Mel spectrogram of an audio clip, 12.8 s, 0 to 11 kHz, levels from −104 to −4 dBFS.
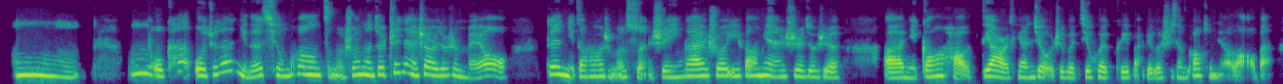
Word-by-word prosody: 嗯， 245 Hz, -5 st, +2 dB, 0.5 s
嗯。 295 Hz, +1 st, -1 dB
我 220 Hz, -, +3 dB
看 385 Hz, -, -4 dB
我 240 Hz, -, +6 dB
觉 275 Hz, +4 st, -2 dB
得 360 Hz, -, 0 dB
你 265 Hz, -, +2 dB
的 210 Hz, +5 st, 0 dB
情 245 Hz, -2 st, -2 dB
况， 270 Hz, 0 st, +2 dB
怎 -, -, -7 dB
么 255 Hz, -, -2 dB
说 260 Hz, +1 st, 0 dB
呢， 265 Hz, -2 st, +4 dB
就 270 Hz, +1 st, +1 dB
这 335 Hz, +5 st, -4 dB
件 320 Hz, -8 st, 0 dB
事 285 Hz, -, +2 dB
儿 250 Hz, -2 st, +3 dB
就 240 Hz, -, +1 dB
是 245 Hz, -1 st, -2 dB
没 175 Hz, -5 st, -4 dB
有 215 Hz, -3 st, +1 dB, 0.4 s
对 280 Hz, -1 st, +3 dB
你 245 Hz, -3 st, +4 dB
造 210 Hz, -1 st, -2 dB
成 215 Hz, +1 st, -1 dB
什 220 Hz, -, -2 dB
么 250 Hz, -2 st, -3 dB
损 255 Hz, +6 st, -5 dB
失。 195 Hz, -, -1 dB
应 195 Hz, +1 st, -5 dB
该 225 Hz, +1 st, +4 dB
说 235 Hz, 0 st, +1 dB
一 230 Hz, -, 0 dB
方 240 Hz, -, +1 dB
面 220 Hz, -4 st, +1 dB
是 215 Hz, 0 st, 0 dB
就 200 Hz, -1 st, -2 dB
是， 190 Hz, -2 st, 0 dB, 0.4 s
嗯， 175 Hz, +1 st, +5 dB
你 170 Hz, -, -6 dB
刚 215 Hz, +3 st, +2 dB
好 -, -, +2 dB
第 220 Hz, -, +2 dB
2 195 Hz, -5 st, +5 dB
天 185 Hz, 0 st, -4 dB
就 195 Hz, 0 st, 0 dB
有 -, -, -1 dB
这 185 Hz, -, -5 dB
个 175 Hz, -2 st, -2 dB
机 195 Hz, -, -2 dB
会， 190 Hz, -2 st, -1 dB
可 180 Hz, 0 st, -6 dB
以 180 Hz, -, -1 dB
把 -, -, -6 dB
这 -, -, -2 dB
个 170 Hz, -, -2 dB
事 205 Hz, -, -10 dB
情 185 Hz, -2 st, -7 dB
告 235 Hz, +3 st, 0 dB
诉 245 Hz, +1 st, -7 dB
你 250 Hz, -, -5 dB
的 -, -, -4 dB
老 -, -, -1 dB
板， -, -, -2 dB
230 Hz, 310 characters per minute, -24 LUFS, 200-255 Hz, 0.5 s, 我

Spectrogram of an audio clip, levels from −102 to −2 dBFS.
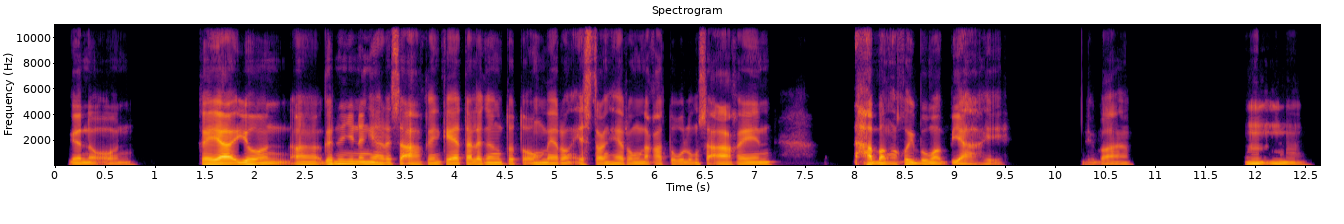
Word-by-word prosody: Ganoon. 95 Hz, -2 st, -3 dB, 0.6 s
Kaya 115 Hz, 0 st, +8 dB
'yon, 125 Hz, -4 st, +1 dB
ah, 105 Hz, 0 st, -1 dB
gano'n 155 Hz, +5 st, +1 dB
'yong 160 Hz, -1 st, +1 dB
nangyari 140 Hz, -4 st, +1 dB
sa 105 Hz, -4 st, +1 dB
akin. 115 Hz, +1 st, -4 dB
Kaya 120 Hz, 0 st, +3 dB
talagang 130 Hz, +2 st, 0 dB
totoong 130 Hz, -1 st, -3 dB
mayroong 120 Hz, -2 st, -1 dB
estrangherong 115 Hz, 0 st, -2 dB
nakatulong 115 Hz, +5 st, -5 dB
sa 105 Hz, -4 st, +1 dB
akin, 100 Hz, -1 st, -1 dB, 0.8 s
habang 110 Hz, -2 st, +2 dB
ako'y 120 Hz, +2 st, -1 dB
bumabiyahe, 90 Hz, -6 st, -3 dB, 0.8 s
'di 90 Hz, -, -15 dB
ba? 80 Hz, +3 st, -6 dB, 1.2 s
Mm. 100 Hz, -3 st, -2 dB
110 Hz, 110 wpm, -24 LUFS, 100-120 Hz, 1.2 s, Kaya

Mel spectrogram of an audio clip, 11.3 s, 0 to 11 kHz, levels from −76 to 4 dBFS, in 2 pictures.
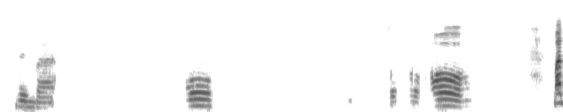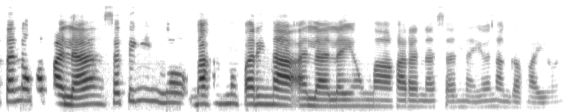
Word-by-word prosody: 'Di 175 Hz, -2 st, -13 dB
ba? 150 Hz, -1 st, -16 dB, 1.3 s
O? 190 Hz, 0 st, -9 dB, 1.8 s
Totoo. 175 Hz, +3 st, -8 dB, 0.8 s
Matanong 320 Hz, +4 st, +3 dB
ko 335 Hz, -, +4 dB
pala, 245 Hz, -1 st, +6 dB
sa 285 Hz, +5 st, -4 dB
tingin 340 Hz, +2 st, -9 dB
mo, 290 Hz, -1 st, -4 dB
bakit 255 Hz, +2 st, +2 dB
mo 260 Hz, 0 st, -9 dB
pa 245 Hz, +1 st, +2 dB
rin 240 Hz, 0 st, -6 dB
naalala 205 Hz, -4 st, +3 dB
'yong 185 Hz, 0 st, -10 dB
mga 185 Hz, -1 st, -4 dB
karanasan 170 Hz, -2 st, -8 dB
na 160 Hz, -, -19 dB
'yon, 170 Hz, +2 st, -19 dB
hanggang 160 Hz, -3 st, -14 dB
ngayon? 150 Hz, -1 st, -17 dB
190 Hz, 115 wpm, -20 LUFS, 175-255 Hz, 1.8 s, pala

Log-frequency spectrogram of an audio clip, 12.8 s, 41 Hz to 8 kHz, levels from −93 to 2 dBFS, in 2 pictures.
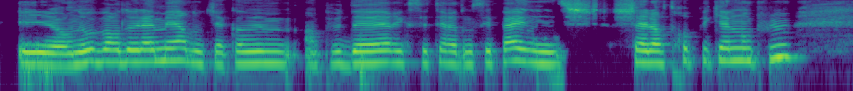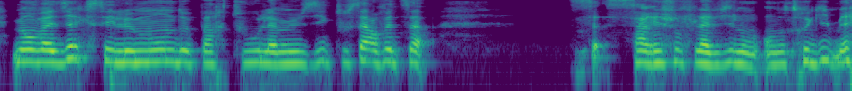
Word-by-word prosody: et 195 Hz, -1 st, +4 dB
heu, 180 Hz, -, +5 dB
on 180 Hz, +1 st, +1 dB
est -, -, +5 dB
au 225 Hz, +2 st, +4 dB
bord 225 Hz, 0 st, +1 dB
de 225 Hz, -, +3 dB
la 225 Hz, 0 st, +4 dB
mer, 245 Hz, 0 st, +1 dB
donc 205 Hz, -1 st, -4 dB
il -, -, -9 dB
y -, -, 0 dB
a -, -, -2 dB
quand 200 Hz, +2 st, -4 dB
même 205 Hz, -1 st, 0 dB
un -, -, -9 dB
peu 195 Hz, +3 st, -7 dB
d'air, 205 Hz, +2 st, +3 dB
et 210 Hz, -, -3 dB
cetera, 210 Hz, -1 st, -4 dB
donc 200 Hz, 0 st, -5 dB
c'est 210 Hz, +2 st, -4 dB
pas 235 Hz, +3 st, +2 dB
une 205 Hz, -3 st, 0 dB
cha -, -, 0 dB, 0.2 s
chaleur 210 Hz, -2 st, +2 dB
tropicale 240 Hz, +2 st, -2 dB
non 245 Hz, -1 st, 0 dB
plus, 285 Hz, +4 st, +1 dB, 0.5 s
mais 230 Hz, 0 st, +2 dB
on 230 Hz, -, +4 dB
va 220 Hz, -1 st, +7 dB
dire 275 Hz, +6 st, +3 dB
que 280 Hz, -, -9 dB
c'est 235 Hz, -2 st, -2 dB
le 215 Hz, 0 st, +3 dB
monde 225 Hz, +1 st, 0 dB
de 220 Hz, -, +1 dB
partout, 210 Hz, 0 st, -7 dB
la 200 Hz, -1 st, +3 dB
musique, 205 Hz, +2 st, -4 dB
tout 215 Hz, -, -12 dB
ça. 230 Hz, +2 st, +2 dB
En -, -, -2 dB
fait, 230 Hz, -1 st, -2 dB
ça 220 Hz, -3 st, -2 dB, 1.1 s
«ça -, -, -5 dB
ça 280 Hz, -7 st, 0 dB
réchauffe 210 Hz, +1 st, -1 dB
la 205 Hz, -2 st, +6 dB
ville» 200 Hz, +2 st, -3 dB, 0.2 s
en 190 Hz, +1 st, -3 dB
entre 200 Hz, +4 st, -3 dB
guillemets, 230 Hz, +1 st, -1 dB
215 Hz, 255 wpm, -22 LUFS, 205-230 Hz, 1.1 s, va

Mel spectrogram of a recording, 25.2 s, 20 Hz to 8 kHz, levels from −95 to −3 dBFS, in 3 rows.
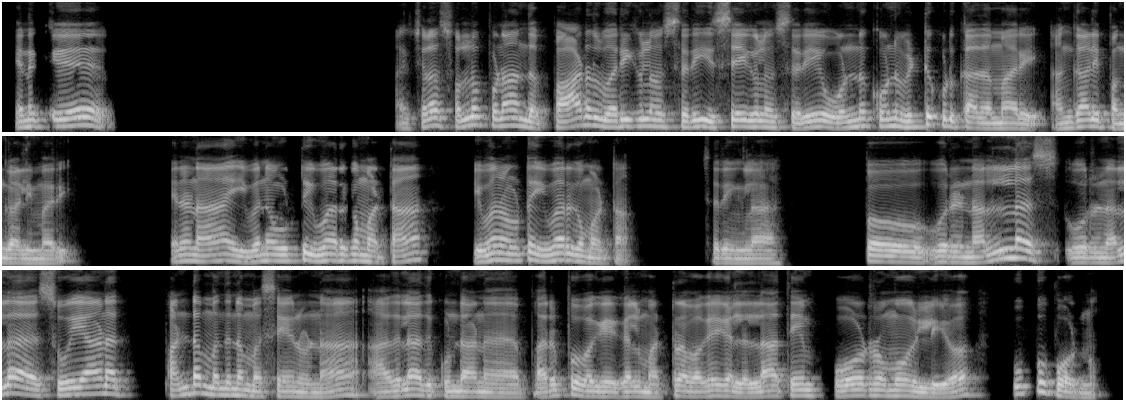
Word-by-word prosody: எனக்கு 150 Hz, +1 st, -2 dB, 2.6 s
ஆக்சுவலா 115 Hz, +10 st, -1 dB
சொல்லப்போனா, 170 Hz, +2 st, +1 dB
அந்த 145 Hz, -4 st, +2 dB, 0.2 s
பாடல் 175 Hz, +7 st, +2 dB
வரிகளும் 155 Hz, 0 st, +1 dB
சரி, 145 Hz, +1 st, +2 dB
இசைகளும் 145 Hz, -1 st, +1 dB
சரி 125 Hz, +4 st, +2 dB, 0.2 s
ஒண்ணுக்கொன்னு 160 Hz, +3 st, 0 dB
விட்டு 140 Hz, +7 st, +2 dB
கொடுக்காத 120 Hz, -2 st, +1 dB
மாரி. 115 Hz, -2 st, 0 dB, 0.2 s
அங்காளி, 150 Hz, +6 st, +1 dB
பங்காளி 105 Hz, -3 st, +1 dB
மாரி. 95 Hz, -, -2 dB, 0.8 s
என்னென்னா 135 Hz, -1 st, 0 dB, 0.3 s
இவன 135 Hz, +4 st, 0 dB
விட்டு 145 Hz, 0 st, 0 dB
இவன் 150 Hz, +2 st, +2 dB
இருக்க 145 Hz, 0 st, 0 dB
மாட்டான், 125 Hz, +6 st, -2 dB, 0.5 s
இவன 145 Hz, +6 st, +2 dB
விட்டு 150 Hz, +3 st, -1 dB
இவன் 155 Hz, +4 st, +3 dB
இருக்க 145 Hz, -4 st, +2 dB
மாட்டான். 105 Hz, -, -5 dB, 0.6 s
சரிங்களா? 100 Hz, -2 st, -1 dB, 0.7 s
இப்போ 140 Hz, -, +1 dB, 0.5 s
ஒரு 120 Hz, -1 st, +1 dB
நல்ல 175 Hz, -, +1 dB, 0.2 s
ஸ் -, -, -5 dB, 0.2 s
ஒரு 110 Hz, -1 st, 0 dB
நல்ல 140 Hz, +10 st, +1 dB, 0.3 s
சுவையான 160 Hz, +5 st, +2 dB, 0.5 s
பண்டம் 160 Hz, +6 st, +1 dB
வந்து 145 Hz, 0 st, +1 dB
நம்ம 125 Hz, -4 st, 0 dB
செய்யணுன்னா, 105 Hz, -3 st, -1 dB, 0.4 s
அதுல 120 Hz, +6 st, +1 dB
அதுக்கு 125 Hz, -3 st, -2 dB
உண்டான 110 Hz, -1 st, +1 dB, 0.4 s
பருப்பு 125 Hz, +7 st, 0 dB
வகைகள், 110 Hz, -1 st, +1 dB
மற்ற 95 Hz, +5 st, -4 dB
வகைகள் 120 Hz, 0 st, +1 dB
எல்லாத்தையும் 120 Hz, +4 st, 0 dB
போட்றோமோ 125 Hz, +1 st, +1 dB
இல்லயோ 100 Hz, +1 st, +2 dB, 0.4 s
உப்பு 170 Hz, +6 st, -1 dB
போடணும். 95 Hz, 0 st, -1 dB
130 Hz, 120 wpm, -22 LUFS, 110-150 Hz, 2.6 s, இவன்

